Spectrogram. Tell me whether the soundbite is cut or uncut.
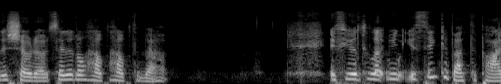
cut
